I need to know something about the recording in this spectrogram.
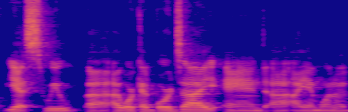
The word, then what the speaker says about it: boardsi: out with this so board's eye is spelled b-o-a-r-d-s-i and uh some people pronounce it board c and some people pronounce the board's eye uh we try to stick with board's eye like bullseye like the old saying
